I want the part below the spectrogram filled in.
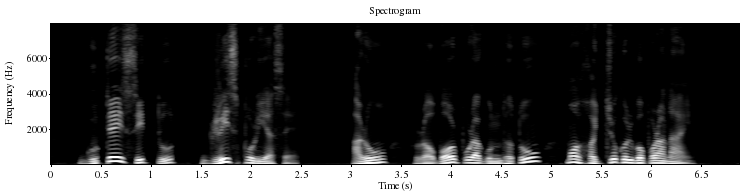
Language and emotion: Assamese, disgusted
